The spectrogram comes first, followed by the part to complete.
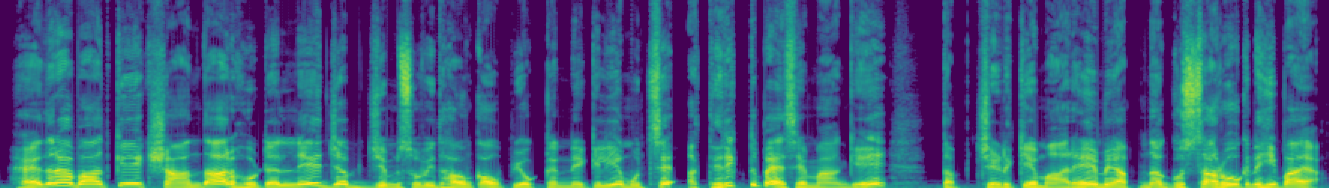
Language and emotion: Hindi, angry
